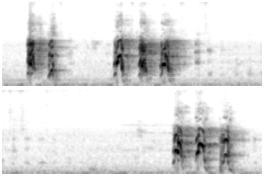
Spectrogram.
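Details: Kaali, a female German Shepherd puppy aged three months, plays with a Barbari billy goat at Gangeya goat farm in Muzaffarpur, Bihar, giving three bursts of shrill, rapid yips, two to three barks each, separated by pauses.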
